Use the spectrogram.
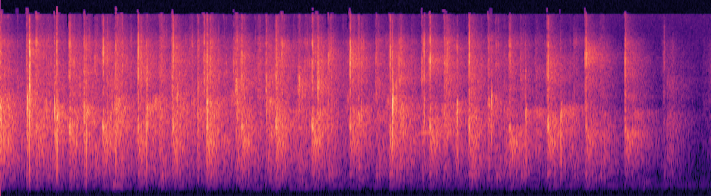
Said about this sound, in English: Please put your hands together and give a warm welcome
